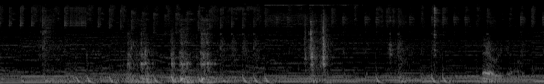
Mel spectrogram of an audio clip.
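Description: A typewriter clatters with irregular bursts of key strikes and mechanical clicks, close, under a speaking voice.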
